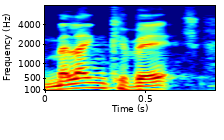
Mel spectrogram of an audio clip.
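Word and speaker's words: Milenković: this time in defense is Nicola Minka milenkovic I'll say his name properly milenkovic who is a center-back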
